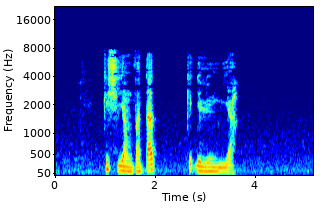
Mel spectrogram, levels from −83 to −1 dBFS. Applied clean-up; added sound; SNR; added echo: none; none; none; none.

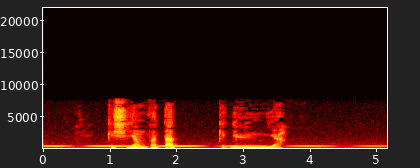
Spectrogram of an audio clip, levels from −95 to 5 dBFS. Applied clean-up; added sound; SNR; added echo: none; Glass; 9 dB; none.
